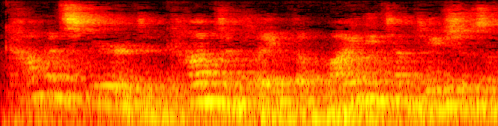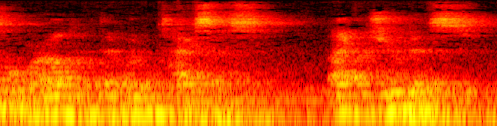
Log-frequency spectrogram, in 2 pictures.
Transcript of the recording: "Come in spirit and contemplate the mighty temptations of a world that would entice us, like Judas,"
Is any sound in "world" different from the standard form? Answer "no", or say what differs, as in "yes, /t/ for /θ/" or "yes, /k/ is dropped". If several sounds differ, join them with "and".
no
